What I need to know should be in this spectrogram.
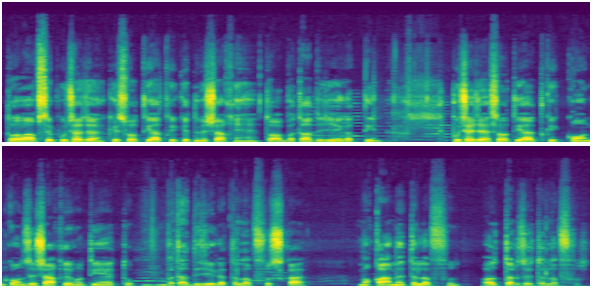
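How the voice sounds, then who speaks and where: Mellow-voiced male teacher drilling exam answers. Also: mid-range voice, fairly even intonation. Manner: patient, repeats each answer, addresses listeners directly. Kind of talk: exam-prep lesson.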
